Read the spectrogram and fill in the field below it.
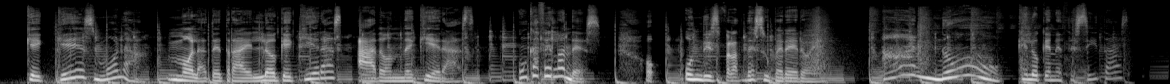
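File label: Spanish, female, explainer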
